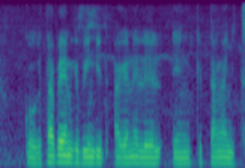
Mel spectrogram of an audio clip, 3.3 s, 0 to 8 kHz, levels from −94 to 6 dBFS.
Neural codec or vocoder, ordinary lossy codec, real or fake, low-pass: autoencoder, 48 kHz, 128 numbers a frame, DAC-VAE, trained on Japanese speech; none; fake; 7.2 kHz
